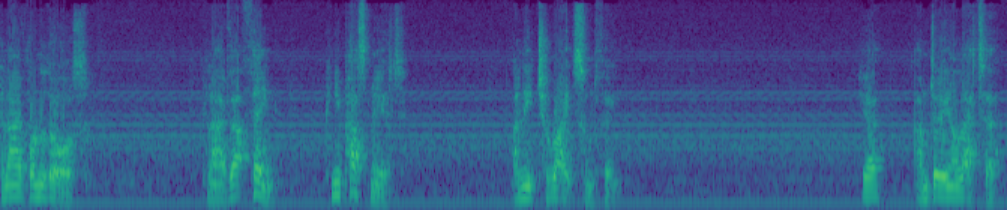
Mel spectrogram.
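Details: Acted demonstration of covert stuttering: speech sounds fluent while the speaker talks around a word he expects to stutter on, avoidance described as more severe than audible repetitions; covert stuttering (word avoidance).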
